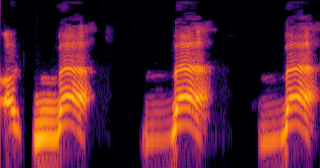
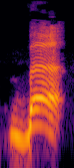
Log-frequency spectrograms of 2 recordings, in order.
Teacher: pertemuan dua bibir. Bibir atas bertemu dengan bibir bawah. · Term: Syafatain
